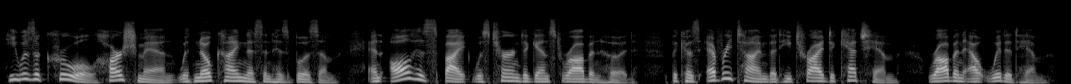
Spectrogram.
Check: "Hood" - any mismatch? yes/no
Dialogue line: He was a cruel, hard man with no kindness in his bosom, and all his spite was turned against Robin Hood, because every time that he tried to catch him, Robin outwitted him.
no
